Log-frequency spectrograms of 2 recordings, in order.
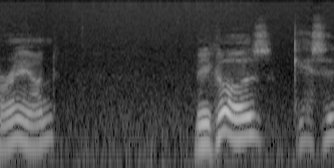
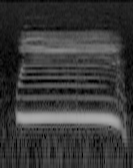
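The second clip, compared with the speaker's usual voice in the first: gleeful whee; 3 dB louder than usual. Retold or imitated. Mock Abbott cheer.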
